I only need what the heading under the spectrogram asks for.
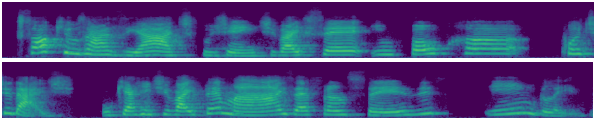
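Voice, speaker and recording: Against a quiet background, a woman speaks very slowly in a raised, projected voice with a bright, sharp tone, high pitch and lively intonation. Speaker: school teacher. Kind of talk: online class lesson.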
